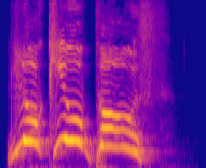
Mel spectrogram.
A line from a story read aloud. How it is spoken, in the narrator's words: Caldris yelled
